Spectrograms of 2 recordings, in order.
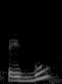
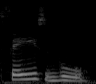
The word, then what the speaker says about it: Facebook: K, por decir en Facebook. So in English, you really want to make sure that you pronounce, you enunciate the k at the end.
